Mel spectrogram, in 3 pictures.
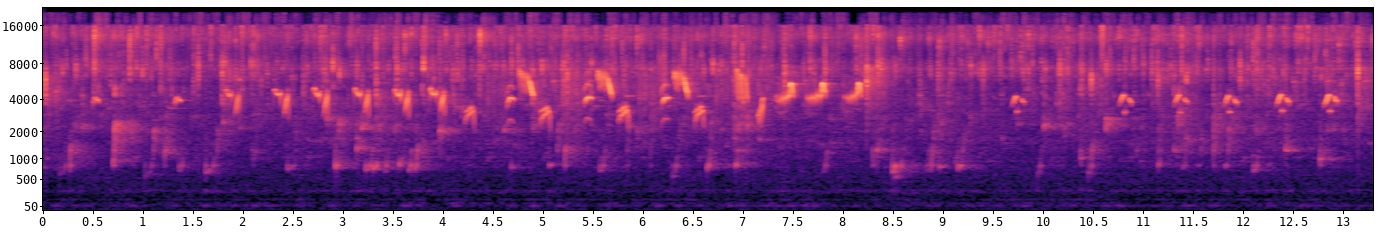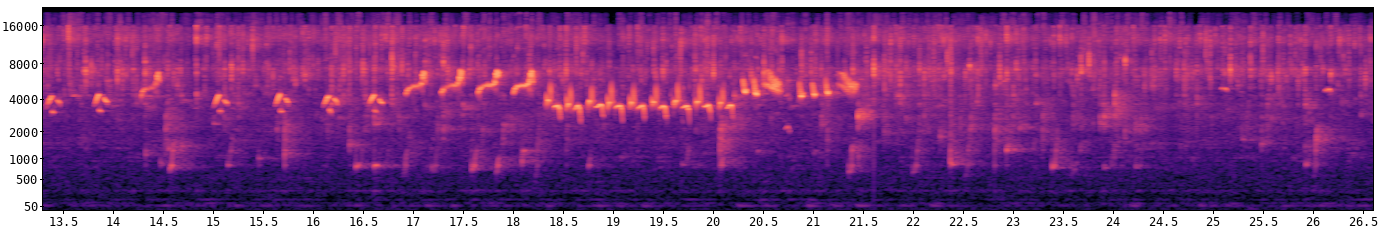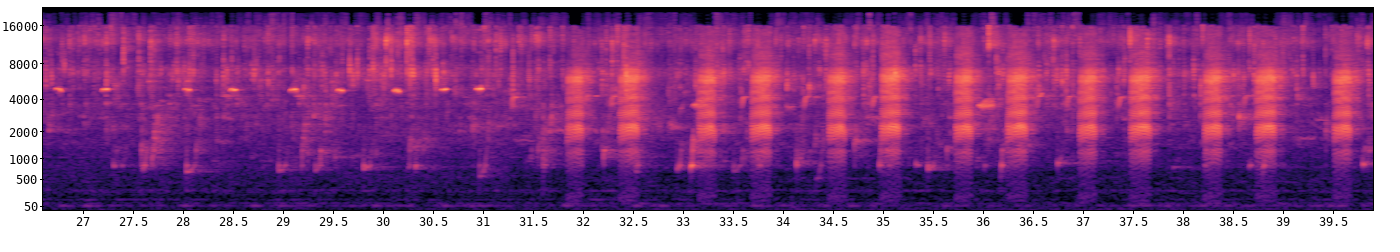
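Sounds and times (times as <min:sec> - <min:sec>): thin high bird pips: 0:00.0 - 0:08.6, 0:09.6 - 0:21.7, 0:26.1 - 0:31.1
forest birds singing: 0:00.4 - 0:08.4, 0:10.6 - 0:21.7
bird trilling: 0:01.3 - 0:08.3, 0:10.7 - 0:21.6
loud bird calls: 0:01.8 - 0:08.3, 0:10.8 - 0:21.6.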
